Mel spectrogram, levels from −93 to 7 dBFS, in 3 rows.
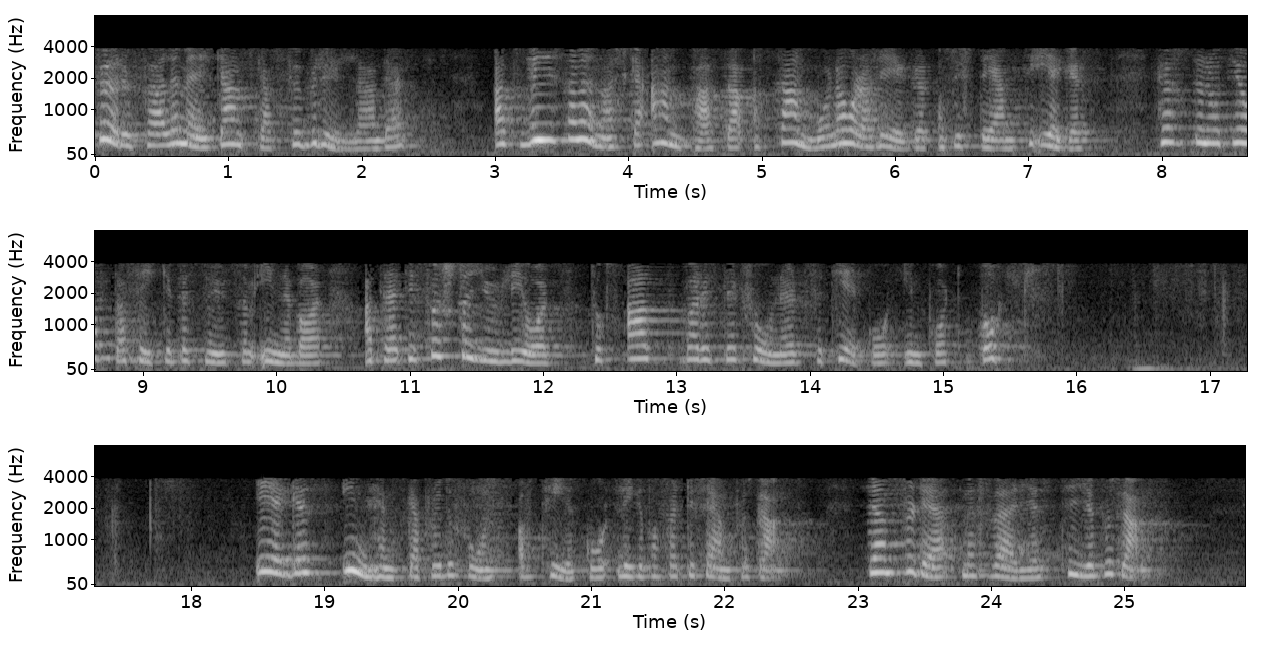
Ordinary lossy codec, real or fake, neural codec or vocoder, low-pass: AAC, 16 kbps; fake; codec, 16 kHz in and 24 kHz out, 1 kbps, XY-Tokenizer; 7.2 kHz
